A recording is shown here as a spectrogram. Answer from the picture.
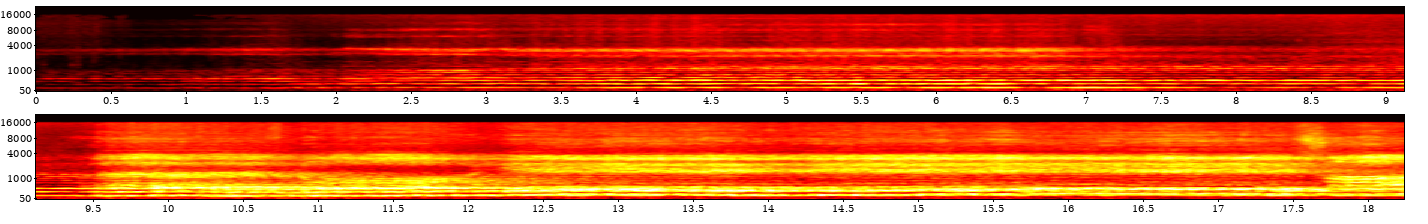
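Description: Orthodox church chant: a steady held drone swells in from near silence, and about halfway through it grows suddenly fuller and louder as the chant proper comes in over it.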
